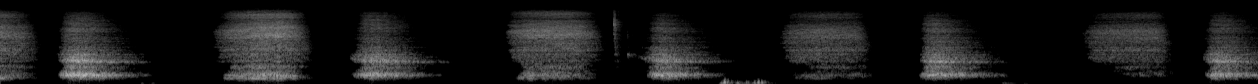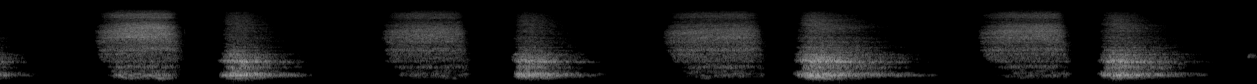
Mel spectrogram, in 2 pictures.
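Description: Slow, deep breathing during a yoga exercise, in through the nose and out through the mouth, with about twenty close, loud breaths in a steady rhythm and brief silent gaps between them.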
